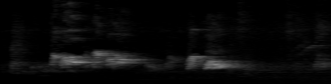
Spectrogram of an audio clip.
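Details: A red-whiskered bulbul of untrained wild stock sings two longer, slurred whistled phrases, the first drawn out and wavering, the second shorter and rising then falling.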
